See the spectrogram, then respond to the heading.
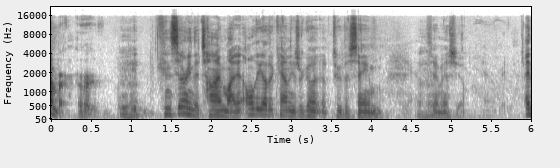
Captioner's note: clears throat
